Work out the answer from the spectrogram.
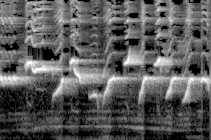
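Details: Magpie-robin song for the morning, meant to make silent magpie-robins reply: a flowing run of sweet whistled notes, each sliding up or down, delivered in quick succession without a break.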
